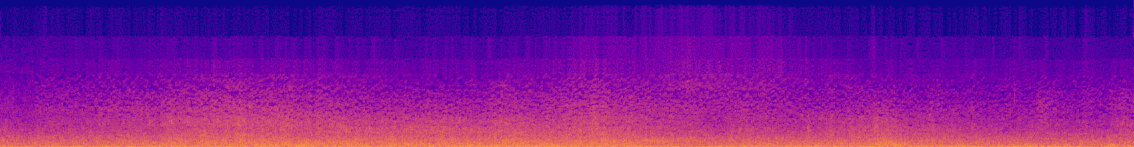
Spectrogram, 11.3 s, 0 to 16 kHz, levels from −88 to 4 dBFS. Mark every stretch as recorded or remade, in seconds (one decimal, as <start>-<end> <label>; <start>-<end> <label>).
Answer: 0.0-5.9 recorded; 5.9-6.5 remade; 6.5-11.3 recorded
